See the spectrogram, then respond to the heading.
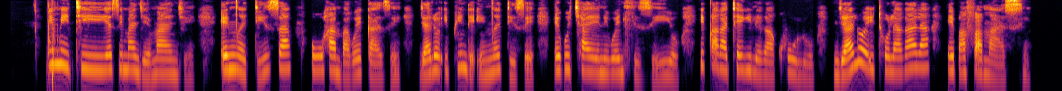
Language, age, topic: North Ndebele, 25-35, health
